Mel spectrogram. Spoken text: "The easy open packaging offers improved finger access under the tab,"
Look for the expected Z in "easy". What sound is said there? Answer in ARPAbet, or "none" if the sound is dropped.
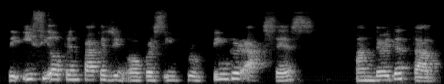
S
